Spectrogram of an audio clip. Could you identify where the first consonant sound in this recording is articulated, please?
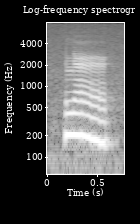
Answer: alveolar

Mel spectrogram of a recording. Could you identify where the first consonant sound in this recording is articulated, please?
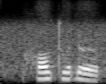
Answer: velar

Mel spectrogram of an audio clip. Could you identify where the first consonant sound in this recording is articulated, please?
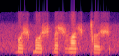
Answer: velar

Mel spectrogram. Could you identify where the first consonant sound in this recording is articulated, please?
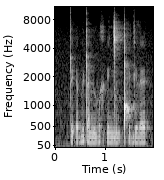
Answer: retroflex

